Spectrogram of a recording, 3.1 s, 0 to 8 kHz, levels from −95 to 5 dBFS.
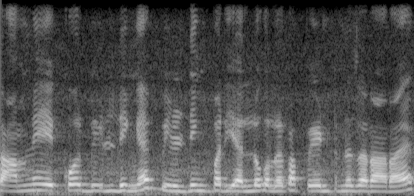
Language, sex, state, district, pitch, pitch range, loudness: Hindi, female, Uttar Pradesh, Gorakhpur, 230 Hz, 220-240 Hz, -16 LUFS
